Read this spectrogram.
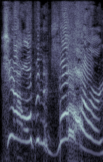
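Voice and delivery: loud, high, drawn-out exasperated cry; hammed-up wail at a stuck jar; frustrated outburst. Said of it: "I'm just frustrated at that point".

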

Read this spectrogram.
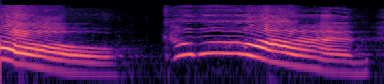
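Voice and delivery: drawn-out, falling "no" and "come on"; emphatic refusal. Real, not acted. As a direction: wail it in playful protest. Comic refusal to the audience.

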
